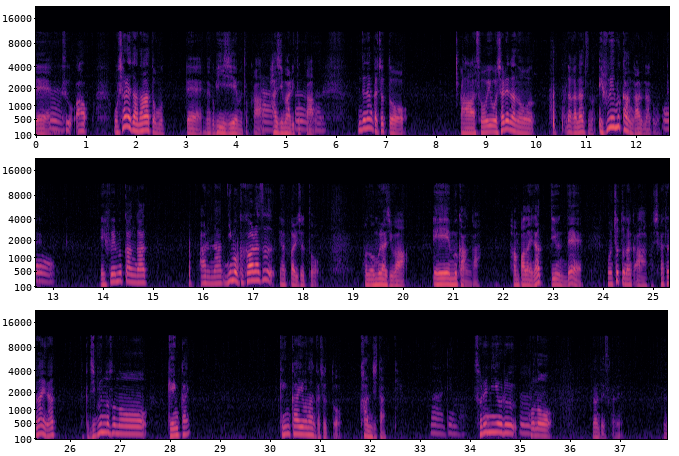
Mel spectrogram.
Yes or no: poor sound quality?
no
